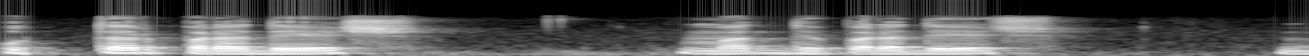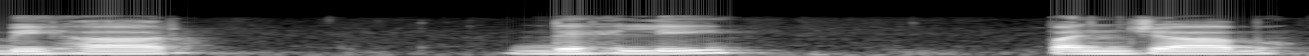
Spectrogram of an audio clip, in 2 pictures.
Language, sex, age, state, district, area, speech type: Urdu, male, 18-30, Uttar Pradesh, Ghaziabad, urban, spontaneous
